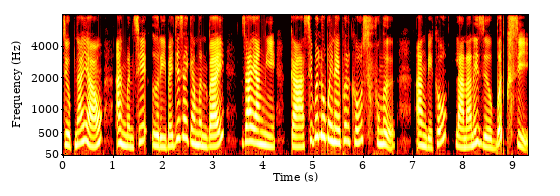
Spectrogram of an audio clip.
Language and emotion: Bodo, happy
